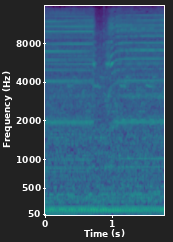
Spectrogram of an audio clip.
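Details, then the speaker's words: Johnson 88 outboard trim and tilt after remounting the engine on a new transom mount (old tilt motor was rotted out): steady constant-pitch electric hum, even with no grinding or labouring as it goes up and down; normal operation. "the good thing is that this guy will now go up and down look at that"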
